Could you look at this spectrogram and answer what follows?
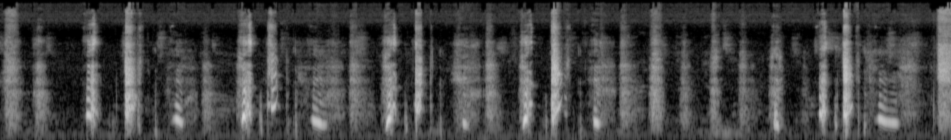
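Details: Person sneezing from pollen irritation: rapid series of small, high, squeaky sneezes with quick breaths in between; repeated sneezing.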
